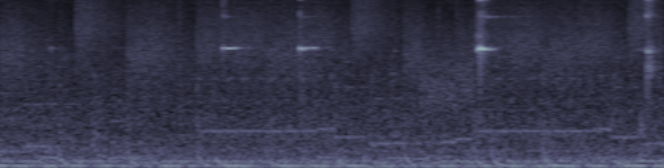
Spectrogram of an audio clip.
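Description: Metal begleri on a chain being slung, clicking sharply three times about half a second to a second apart, the last click the loudest, each with a brief metallic ring.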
